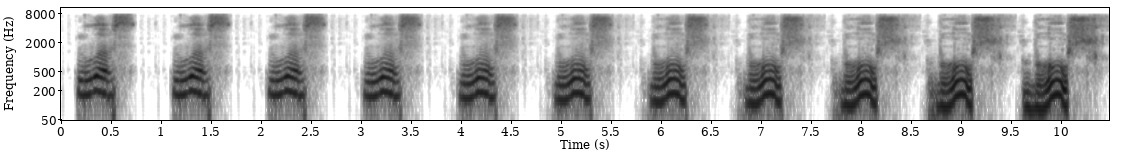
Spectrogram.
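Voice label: Proto-Indo-European gwous to Ancient Greek bous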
